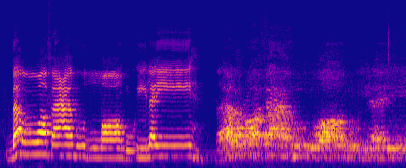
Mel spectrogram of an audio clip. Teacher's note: إذن اللام تدغم إدغاما كاملا في الراء.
